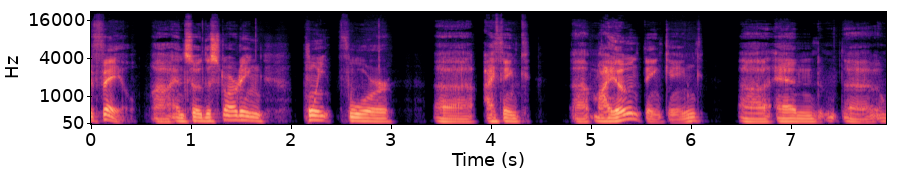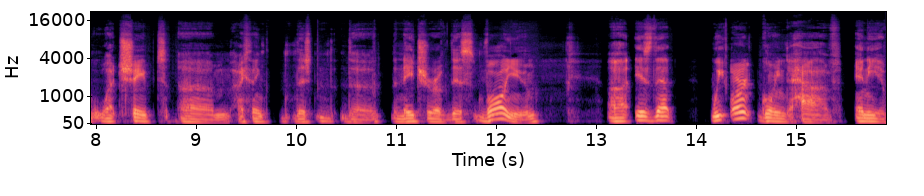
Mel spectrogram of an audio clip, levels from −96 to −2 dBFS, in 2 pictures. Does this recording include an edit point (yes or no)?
no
